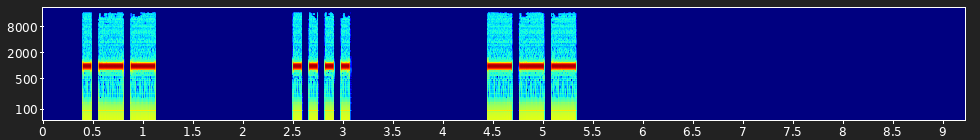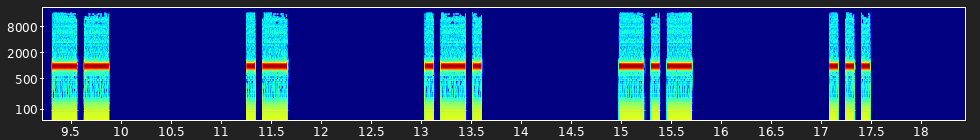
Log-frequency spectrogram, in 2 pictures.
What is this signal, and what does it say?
Morse code, heard as a keyed tone, about 15 wpm, spaced as for 5 wpm, 1000 Hz. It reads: WHO MARKS
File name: qotdfiles / 5wpm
